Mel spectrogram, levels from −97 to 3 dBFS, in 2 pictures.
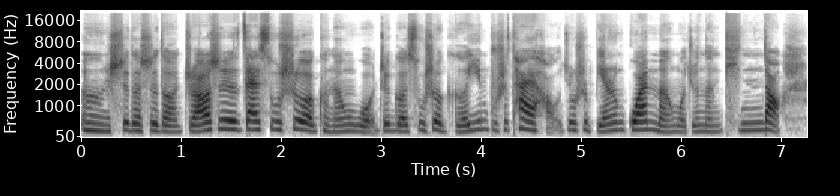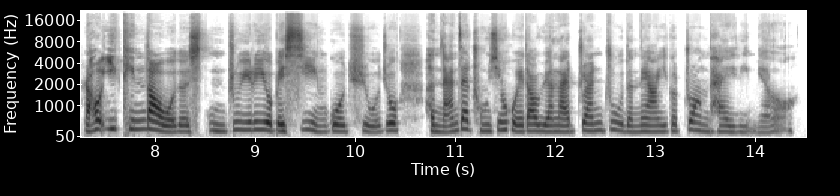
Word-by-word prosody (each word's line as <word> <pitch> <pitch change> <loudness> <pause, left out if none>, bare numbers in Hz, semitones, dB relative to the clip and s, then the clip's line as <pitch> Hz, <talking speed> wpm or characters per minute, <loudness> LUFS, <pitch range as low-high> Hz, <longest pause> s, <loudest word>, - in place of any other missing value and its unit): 嗯， 225 -3 -2
是 240 - +3
的 220 -2 -1
是 220 +2 0
的。 195 -3 -1
主 200 - -6
要 210 +4 +9
是 265 0 +3
在 260 0 +6
宿 260 0 +2
舍， 250 -4 +3
可 210 +1 -9
能 200 +2 -7
我 180 -2 -3
这 220 - -4
个 205 -2 -1
宿 235 +4 -2
舍 245 0 0
隔 195 0 -7
音 260 +5 -5
不 240 - -11
是 255 +2 -5
太 265 -6 +6
好， - - -8
就 240 - -7
是 250 - -7
别 200 +1 -2
人 240 +2 -5
关 255 +1 +6
门， 195 -5 -5
我 185 - -8
就 195 - -10
能 195 0 -11
听 230 +1 -7
到。 - - +7 0.3
然 - - +2
后 275 - +4
一 285 0 +1
听 275 -1 -5
到 270 -5 +7
我 190 -2 -1
的 200 0 -6
吸 - - +3
嗯， 210 -2 -10
注 250 +4 -8
意 245 - -3
力 255 +1 -5
又 240 - +2
被 215 -1 +1
吸 255 +4 +5
引 195 -5 -10
过 210 -1 -3
去， 205 +1 -7
我 185 0 -9
就 225 +2 -3 0.3
很 205 -2 -5
难 195 +4 -3
再 280 - 0
重 215 -3 -9
新 245 +4 -2
回 205 -4 -4
到 215 0 -1
原 200 -1 -5
来 195 0 -2
专 225 +2 -6
注 235 -2 -10
的 195 - -9
那 200 +2 -11
样 195 0 -3
一 195 - -10
个 215 +1 -11
状 230 -2 -7
态 195 -1 -6
里 185 0 -13
面 170 -4 -17
了。 230 - -17
220 Hz, 315 characters per minute, -20 LUFS, 200-245 Hz, 0.3 s, 要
